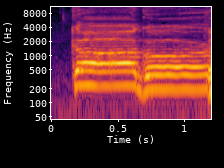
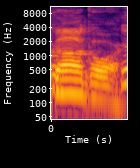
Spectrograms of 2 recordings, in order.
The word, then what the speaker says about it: Gogor: In the back, in the actual editor's letters in the back, it says that you're meant to pronounce it Gaw-Gor. – Gogor. Yeah, see, it's Gogor.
